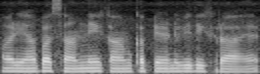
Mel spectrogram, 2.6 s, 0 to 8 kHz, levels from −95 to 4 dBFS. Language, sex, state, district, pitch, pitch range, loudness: Hindi, male, Madhya Pradesh, Umaria, 120 Hz, 115-120 Hz, -17 LUFS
